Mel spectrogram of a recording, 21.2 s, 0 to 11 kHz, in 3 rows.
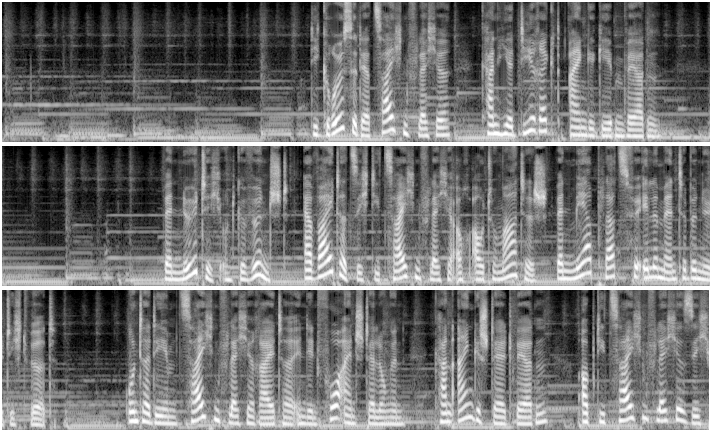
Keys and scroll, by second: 0.0-0.6 typing, 2.8 BackSpace, 2.9 4, 6.1-8.5 typing, 7.3 Tab, 9.0 Tab, 13.0 super+,.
